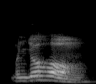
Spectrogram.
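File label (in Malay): "menjohong", Malay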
